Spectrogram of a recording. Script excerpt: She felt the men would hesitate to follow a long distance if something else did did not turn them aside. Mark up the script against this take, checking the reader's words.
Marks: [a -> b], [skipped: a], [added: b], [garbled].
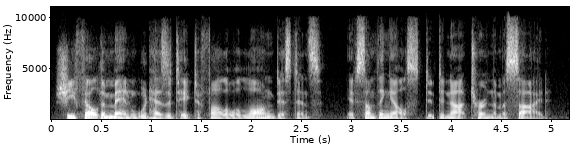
She felt the men would hesitate to follow a long distance if something else did did not turn them aside.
